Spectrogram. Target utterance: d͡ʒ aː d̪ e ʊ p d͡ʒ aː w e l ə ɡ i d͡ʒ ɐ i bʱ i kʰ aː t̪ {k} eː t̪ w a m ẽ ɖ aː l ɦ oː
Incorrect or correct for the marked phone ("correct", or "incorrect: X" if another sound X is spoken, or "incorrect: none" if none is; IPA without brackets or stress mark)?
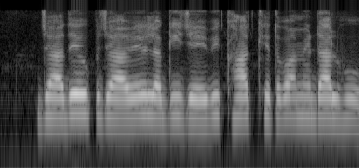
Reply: incorrect: kʰ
